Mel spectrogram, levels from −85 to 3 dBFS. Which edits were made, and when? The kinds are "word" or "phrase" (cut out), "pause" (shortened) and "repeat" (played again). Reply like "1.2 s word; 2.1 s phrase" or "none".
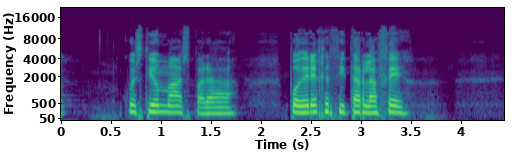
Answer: none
